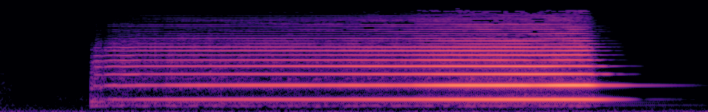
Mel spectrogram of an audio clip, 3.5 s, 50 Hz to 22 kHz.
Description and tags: Violin - B4 - bad-dynamics-crescendo
Part of the Good-sounds dataset of monophonic instrumental sounds.
instrument::violin
note::B
octave::4
midi note::59
good-sounds-id::1846
Intentionally played as an example of bad-dynamics-crescendo
single-note, neumann-U87, multisample, violin, good-sounds, B4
